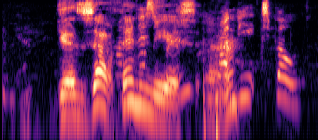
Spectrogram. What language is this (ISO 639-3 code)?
kab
